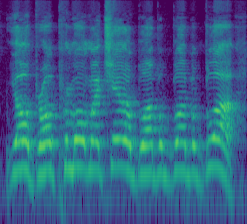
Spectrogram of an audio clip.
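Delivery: hammed-up pushy bro; mock pushy guy. Streamer imitating people who ask him to promote their channel, mocking bro voice. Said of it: "be like".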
